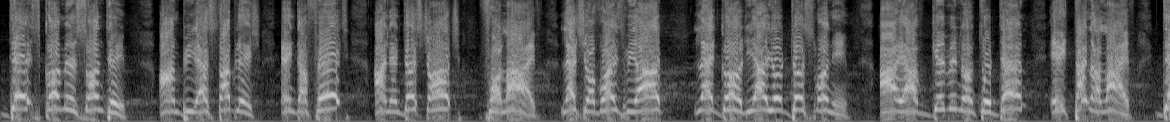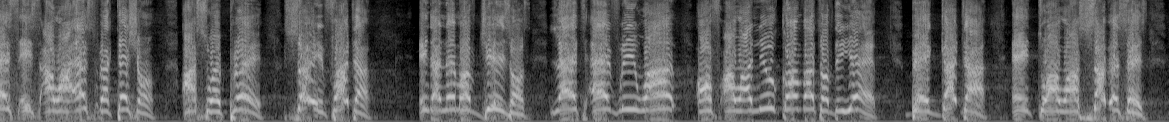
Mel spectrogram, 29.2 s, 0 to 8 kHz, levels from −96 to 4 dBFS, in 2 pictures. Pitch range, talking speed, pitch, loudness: 280-320 Hz, 125 wpm, 310 Hz, -25 LUFS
